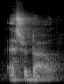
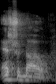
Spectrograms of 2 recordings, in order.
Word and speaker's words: estradiol: it spells est are a di o l estradiol no I'm gonna pronounce it like that estradiol now estradiol is producing the ovaries right that's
